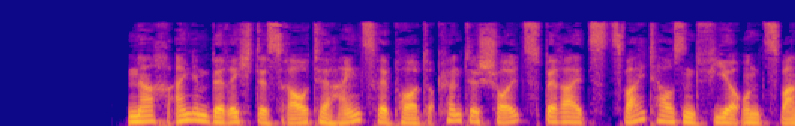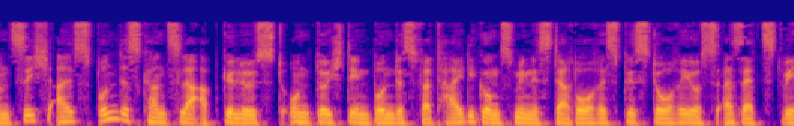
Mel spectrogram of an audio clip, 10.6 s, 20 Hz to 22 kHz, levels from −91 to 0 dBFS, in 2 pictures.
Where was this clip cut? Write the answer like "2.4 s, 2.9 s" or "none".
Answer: 2.9 s, 9.1 s

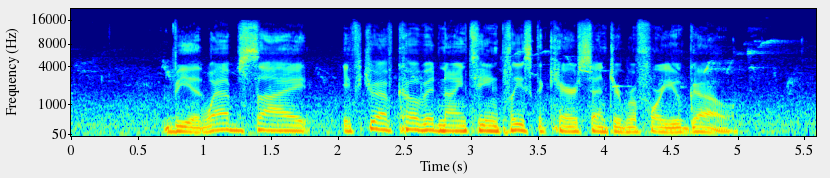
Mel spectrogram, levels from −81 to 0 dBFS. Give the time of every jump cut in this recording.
1.0 s, 2.2 s, 3.5 s

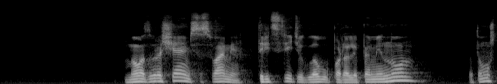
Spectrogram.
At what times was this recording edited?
2.5 s

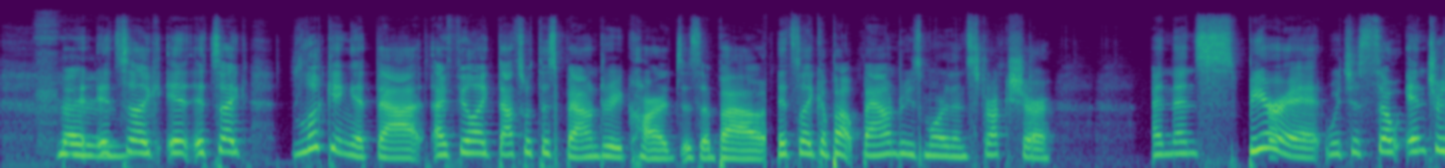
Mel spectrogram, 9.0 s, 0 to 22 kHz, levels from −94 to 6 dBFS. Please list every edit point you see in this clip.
2.6 s

